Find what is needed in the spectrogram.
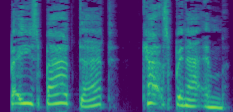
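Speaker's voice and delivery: put-on a girl pleading with her father; pleading child. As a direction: beg dad to let her.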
